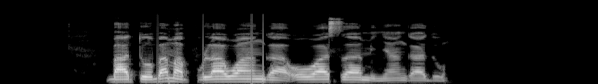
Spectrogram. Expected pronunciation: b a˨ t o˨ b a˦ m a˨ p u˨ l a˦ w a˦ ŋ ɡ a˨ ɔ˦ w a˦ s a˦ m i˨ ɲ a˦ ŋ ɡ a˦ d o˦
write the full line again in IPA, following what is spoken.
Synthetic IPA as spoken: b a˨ t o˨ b a˦ m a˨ p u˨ l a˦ w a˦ ŋ ɡ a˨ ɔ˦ w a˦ s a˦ m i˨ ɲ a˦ ŋ ɡ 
